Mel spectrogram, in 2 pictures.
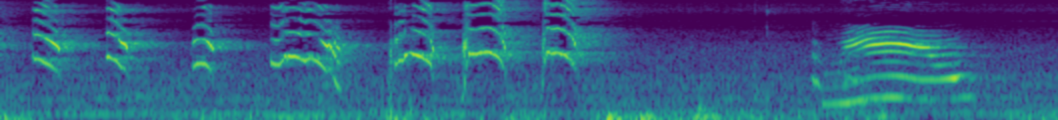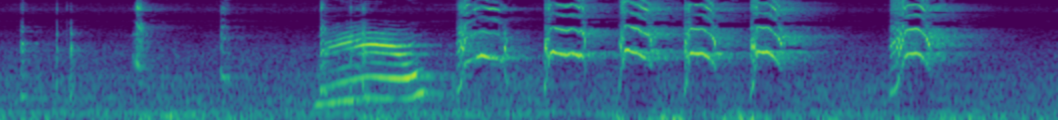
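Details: Ringneck parrot known as a talking bird: quick harsh squawks at the start and end, and in the middle two long, wavering, meow-like tones that slide down and up.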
